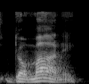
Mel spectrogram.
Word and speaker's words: domani: In Italian, it's domani. You stress the second to the last syllable.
